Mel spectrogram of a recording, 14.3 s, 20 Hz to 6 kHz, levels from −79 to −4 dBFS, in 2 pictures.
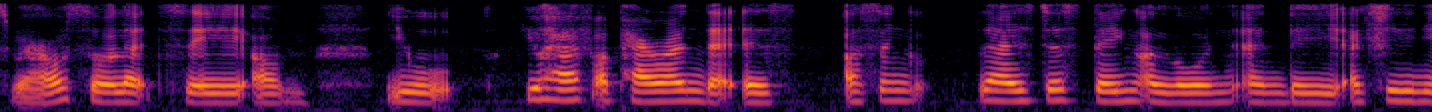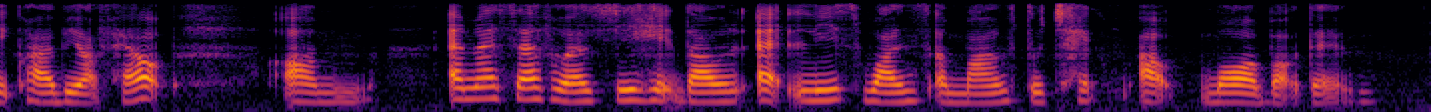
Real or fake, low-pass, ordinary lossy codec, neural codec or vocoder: real; 5.4 kHz; none; none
